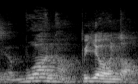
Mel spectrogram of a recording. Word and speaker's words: Buono: But, you know, little did we realize that no one could pronounce Buono.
